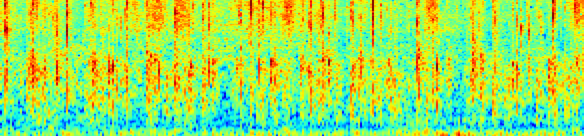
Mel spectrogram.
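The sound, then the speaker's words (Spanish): Applause from a live rock concert crowd at the end of a song, a thick, continuous roar of clapping with a heavy low rumble underneath, steady and loud for three seconds. “Aplauso.”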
